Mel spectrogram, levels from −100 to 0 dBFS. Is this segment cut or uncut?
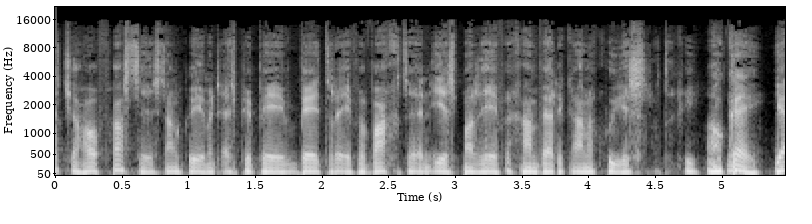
uncut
